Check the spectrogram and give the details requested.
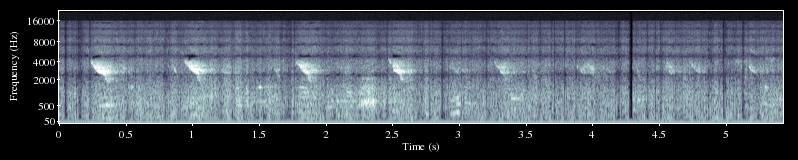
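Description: Faint bird chirps: short high calls, each falling in pitch, repeated a little more than once a second and growing fainter toward the end.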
